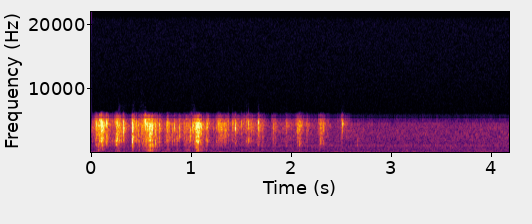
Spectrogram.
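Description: A hockey card pack's wrapper crinkling and tearing as it is opened by hand: a rapid run of crackles for about the first two and a half seconds, then much quieter.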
